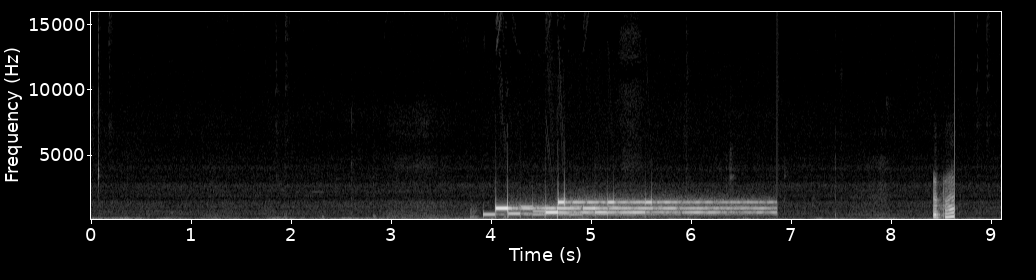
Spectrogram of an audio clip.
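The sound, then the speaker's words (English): A phone call ringing tone sounds once, a steady multi-pitched ring lasting about three seconds, followed shortly by a brief warbling chirp against an otherwise quiet background. “I'm gonna call him back. Oh, yeah. Let's call him back.”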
